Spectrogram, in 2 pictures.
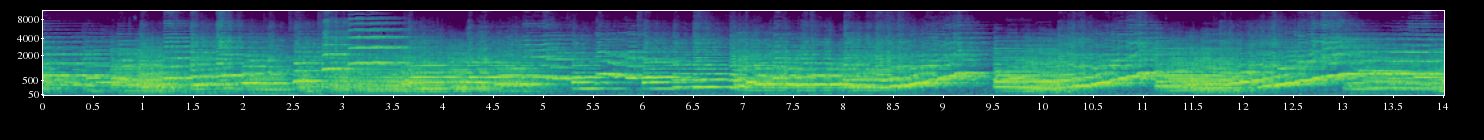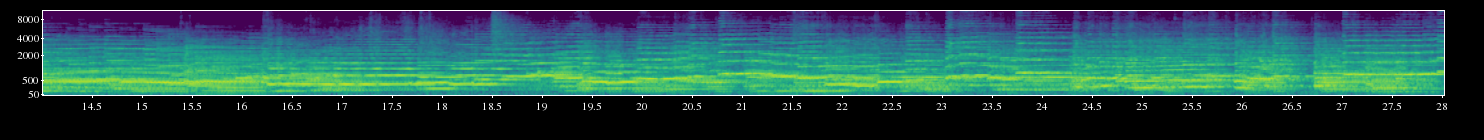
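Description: Saxophone and grand piano playing a classical duo, with dense, busy passagework and several quick rising runs about a third of the way in.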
